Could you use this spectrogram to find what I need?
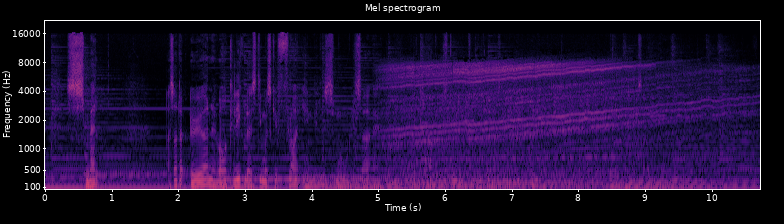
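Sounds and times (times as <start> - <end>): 
speech: 0.3 - 1.0, 1.8 - 6.7
fake time machine sound effect: 4.9 - 10.7.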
